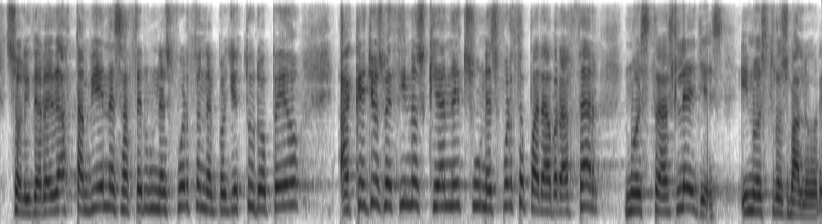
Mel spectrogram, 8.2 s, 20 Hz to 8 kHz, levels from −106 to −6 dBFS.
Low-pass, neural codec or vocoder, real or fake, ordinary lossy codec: 7.2 kHz; vocoder, 22.05 kHz, 80 mel bands, WaveNeXt; fake; none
